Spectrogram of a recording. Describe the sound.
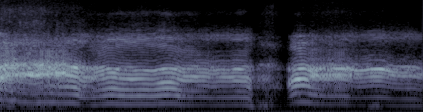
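A voice acts out a loud, drawn-out yell of pain, a strained groaning cry held for over a second, cut by a brief gasp, then resumed just as loud.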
